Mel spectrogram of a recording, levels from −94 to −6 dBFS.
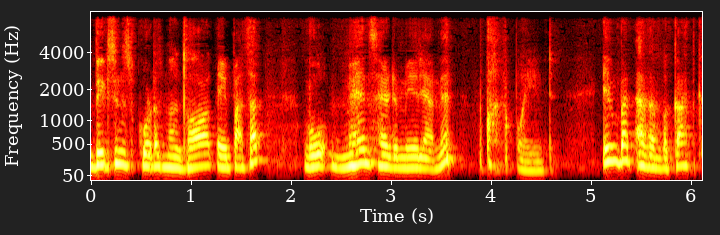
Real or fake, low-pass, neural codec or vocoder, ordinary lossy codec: fake; 7.2 kHz; codec, 16 kHz, 1.1 kbps, Voila-Tokenizer; none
